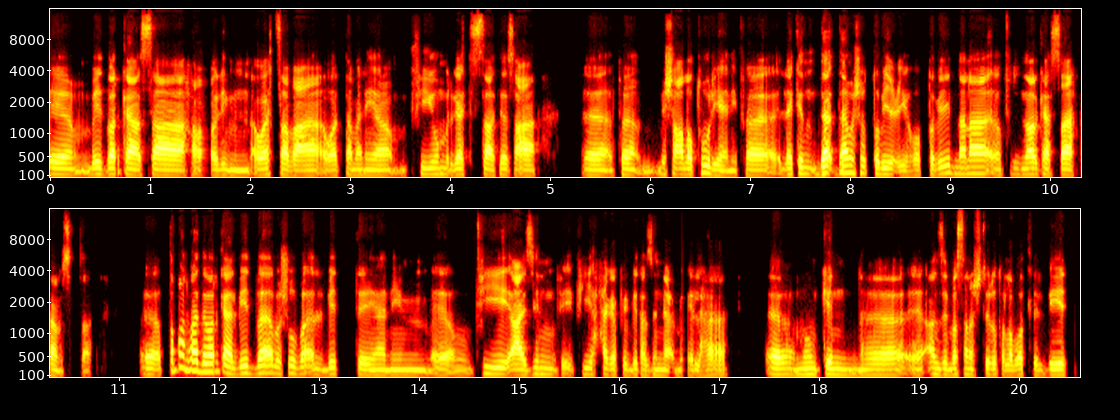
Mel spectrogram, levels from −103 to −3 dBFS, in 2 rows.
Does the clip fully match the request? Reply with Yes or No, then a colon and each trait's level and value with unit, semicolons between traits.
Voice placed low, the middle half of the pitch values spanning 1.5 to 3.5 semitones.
Yes: low, 120 Hz; average, 2.8 semitones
